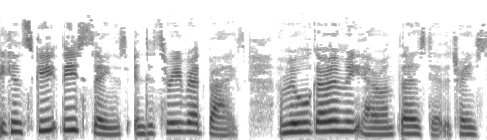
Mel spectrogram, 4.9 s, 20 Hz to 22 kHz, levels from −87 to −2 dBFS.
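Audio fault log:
throughout, AAC compression: the speech sounds dull and smeared, with warbling, fizzy sibilants and nothing above 15 kHz, likely from AAC-LC coding at a rate that fits about 24 kbps. Unlike a plain low-pass filter, the texture shifts frame by frame as bits are reallocated.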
